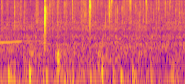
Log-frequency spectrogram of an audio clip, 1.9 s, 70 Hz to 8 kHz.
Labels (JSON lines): {"label": "biophony", "recorder": "SoundTrap 300"}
